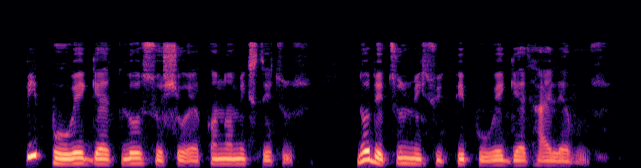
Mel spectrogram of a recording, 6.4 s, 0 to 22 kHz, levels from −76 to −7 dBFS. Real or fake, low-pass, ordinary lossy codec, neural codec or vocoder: real; none; none; none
